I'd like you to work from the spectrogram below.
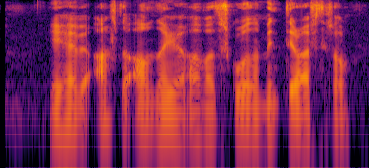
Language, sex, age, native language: Icelandic, male, 14, Icelandic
